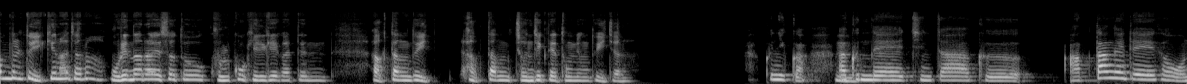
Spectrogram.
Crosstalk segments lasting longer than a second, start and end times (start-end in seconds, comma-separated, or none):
none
